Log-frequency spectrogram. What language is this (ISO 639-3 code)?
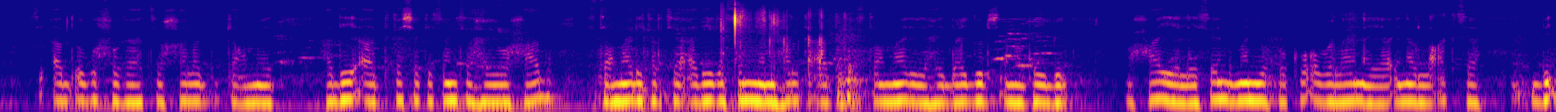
som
